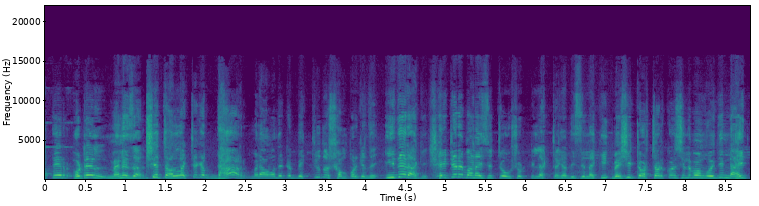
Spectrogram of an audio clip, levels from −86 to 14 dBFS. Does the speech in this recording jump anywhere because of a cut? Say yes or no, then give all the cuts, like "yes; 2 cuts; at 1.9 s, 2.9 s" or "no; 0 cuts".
yes; 2 cuts; at 1.2 s, 7.1 s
